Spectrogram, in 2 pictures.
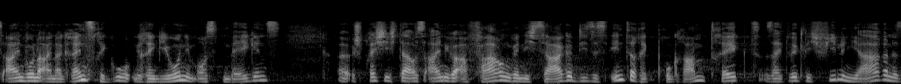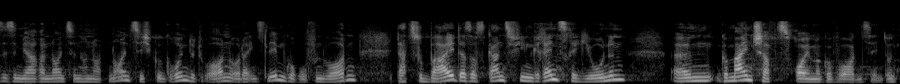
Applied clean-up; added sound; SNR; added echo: none; none; none; none.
